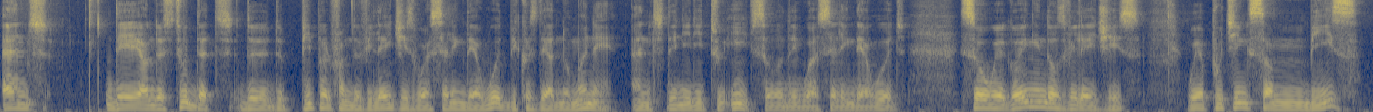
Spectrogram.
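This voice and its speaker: A man with a French accent speaks in a very deep, low voice with a dark, mellow tone. His pitch varies in an ordinary way, and the recording is very clean with a silent background. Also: moderate pace. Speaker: fashion designer. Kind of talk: interview conversation. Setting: studio. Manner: halting, frequent restarts.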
